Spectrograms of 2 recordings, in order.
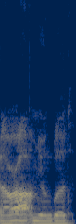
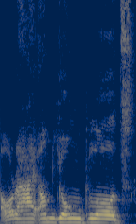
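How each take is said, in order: First: It has a milder, toned-down northern accent. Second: It has a strongly exaggerated northern accent.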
